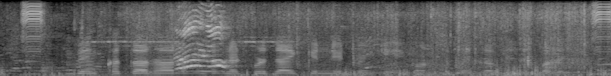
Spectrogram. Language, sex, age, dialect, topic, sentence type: Maithili, male, 18-24, Angika, banking, statement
